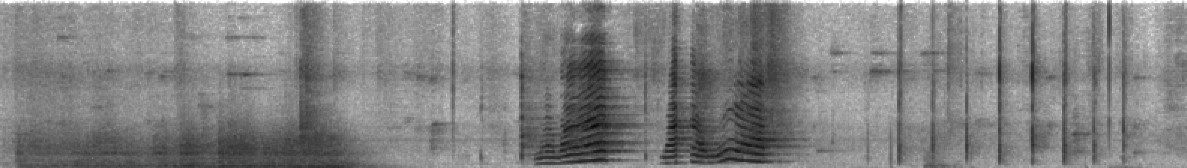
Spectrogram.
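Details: Pet parrot mimicking speech: a stretch of broad muffled noise, then two bursts of warbling, harmonic, voice-like phrases with bending pitch, followed by scattered clicks and taps.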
